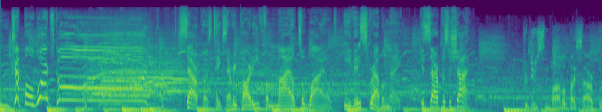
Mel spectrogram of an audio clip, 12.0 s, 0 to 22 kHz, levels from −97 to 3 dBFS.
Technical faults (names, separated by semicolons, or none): lost LE Audio frames; section at the wrong speed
